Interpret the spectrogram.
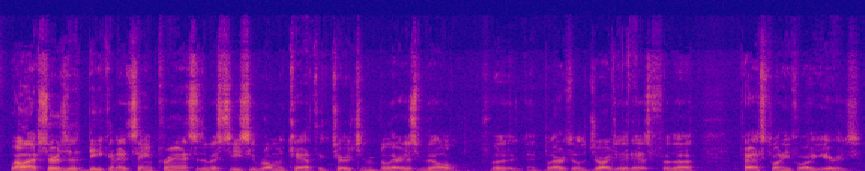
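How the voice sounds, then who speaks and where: A man in his eighties with a deep voice, speaking as a deacon in a homily-style talk, telling stories with gentle dry humor, filmed on a laptop webcam at home. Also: slight background noise. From Rochester, New York area. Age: 80s. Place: home room, indoors. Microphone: laptop webcam at close range.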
